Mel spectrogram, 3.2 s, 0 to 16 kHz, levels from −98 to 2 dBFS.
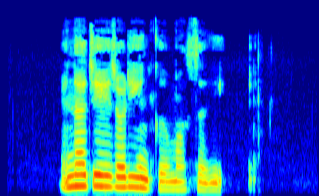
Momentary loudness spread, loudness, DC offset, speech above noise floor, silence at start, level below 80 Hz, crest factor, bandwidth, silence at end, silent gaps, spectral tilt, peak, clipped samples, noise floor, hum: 12 LU; -22 LUFS; under 0.1%; 56 dB; 0.6 s; -72 dBFS; 18 dB; 11.5 kHz; 0.65 s; none; -5.5 dB/octave; -6 dBFS; under 0.1%; -78 dBFS; none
